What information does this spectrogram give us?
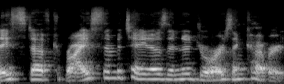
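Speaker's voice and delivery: ordinary delivery, nothing marked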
